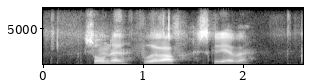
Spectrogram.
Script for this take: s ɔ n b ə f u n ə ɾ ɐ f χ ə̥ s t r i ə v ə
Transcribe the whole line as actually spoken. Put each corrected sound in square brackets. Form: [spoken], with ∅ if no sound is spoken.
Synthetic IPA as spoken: s ɔ n [d] ə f u [∅] ə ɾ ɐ f χ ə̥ s [k] r i ə v ə

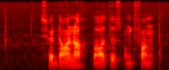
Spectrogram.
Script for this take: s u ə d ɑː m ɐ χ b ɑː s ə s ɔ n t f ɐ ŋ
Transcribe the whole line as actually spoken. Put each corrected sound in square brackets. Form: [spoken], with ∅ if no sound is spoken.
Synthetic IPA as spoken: s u ə d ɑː [n] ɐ χ b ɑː [t] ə s ɔ n t f ɐ ŋ

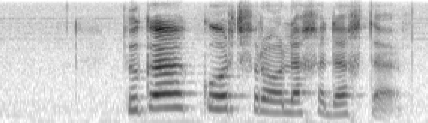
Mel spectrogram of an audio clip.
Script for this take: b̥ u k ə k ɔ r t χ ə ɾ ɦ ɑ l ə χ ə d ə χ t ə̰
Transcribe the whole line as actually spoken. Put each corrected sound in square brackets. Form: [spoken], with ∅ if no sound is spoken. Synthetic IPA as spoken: b̥ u k ə k ɔ r t [f] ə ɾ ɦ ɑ l ə χ ə d ə χ t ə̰

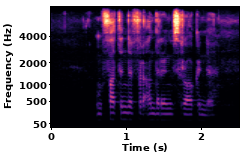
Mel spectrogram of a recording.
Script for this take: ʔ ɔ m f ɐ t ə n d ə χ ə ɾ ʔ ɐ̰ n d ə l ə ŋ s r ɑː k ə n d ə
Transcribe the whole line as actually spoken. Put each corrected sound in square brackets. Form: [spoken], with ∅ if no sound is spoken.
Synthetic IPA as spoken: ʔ ɔ m f ɐ t ə n d ə [f] ə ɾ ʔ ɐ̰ n d ə [ɾ] ə ŋ s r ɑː k ə n d ə

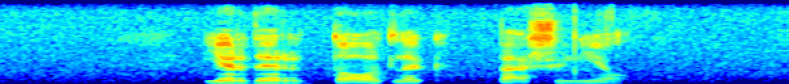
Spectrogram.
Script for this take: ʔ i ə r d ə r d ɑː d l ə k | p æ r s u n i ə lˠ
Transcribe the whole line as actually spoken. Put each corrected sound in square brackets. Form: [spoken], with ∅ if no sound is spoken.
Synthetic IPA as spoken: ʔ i ə r d ə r d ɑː d l ə k | p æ r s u n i ə lˠ

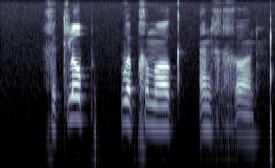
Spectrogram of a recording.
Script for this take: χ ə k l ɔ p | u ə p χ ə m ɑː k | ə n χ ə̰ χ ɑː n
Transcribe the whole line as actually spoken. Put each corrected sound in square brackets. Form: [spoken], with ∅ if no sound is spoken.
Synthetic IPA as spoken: χ ə k l ɔ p | u ə p χ ə m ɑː k | ə n χ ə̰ χ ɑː n

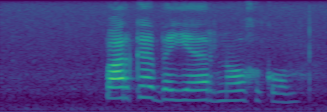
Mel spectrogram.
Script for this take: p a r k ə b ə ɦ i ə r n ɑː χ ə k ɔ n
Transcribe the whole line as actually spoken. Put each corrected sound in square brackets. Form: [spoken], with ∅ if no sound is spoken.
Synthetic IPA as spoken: p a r k ə b ə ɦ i ə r n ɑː χ ə k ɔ [m]

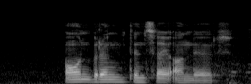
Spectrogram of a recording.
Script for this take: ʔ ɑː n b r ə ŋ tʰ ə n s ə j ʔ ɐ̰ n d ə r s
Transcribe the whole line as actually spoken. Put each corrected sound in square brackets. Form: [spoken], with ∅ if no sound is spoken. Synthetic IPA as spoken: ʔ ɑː n b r ə ŋ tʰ ə n s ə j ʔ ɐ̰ n d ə r s

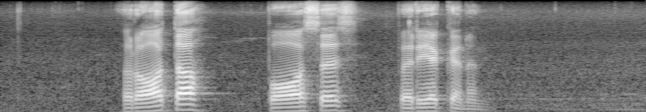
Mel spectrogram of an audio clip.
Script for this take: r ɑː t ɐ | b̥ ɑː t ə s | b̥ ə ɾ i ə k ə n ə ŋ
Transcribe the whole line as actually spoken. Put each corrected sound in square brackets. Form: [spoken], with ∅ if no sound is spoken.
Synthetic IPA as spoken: r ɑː t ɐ | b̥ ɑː [s] ə s | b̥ ə ɾ i ə k ə n ə ŋ

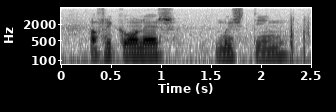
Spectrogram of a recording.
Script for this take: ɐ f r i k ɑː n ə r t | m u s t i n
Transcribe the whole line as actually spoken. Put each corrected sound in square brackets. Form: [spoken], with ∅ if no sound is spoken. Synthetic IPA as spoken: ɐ f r i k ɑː n ə r [s] | m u s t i n

